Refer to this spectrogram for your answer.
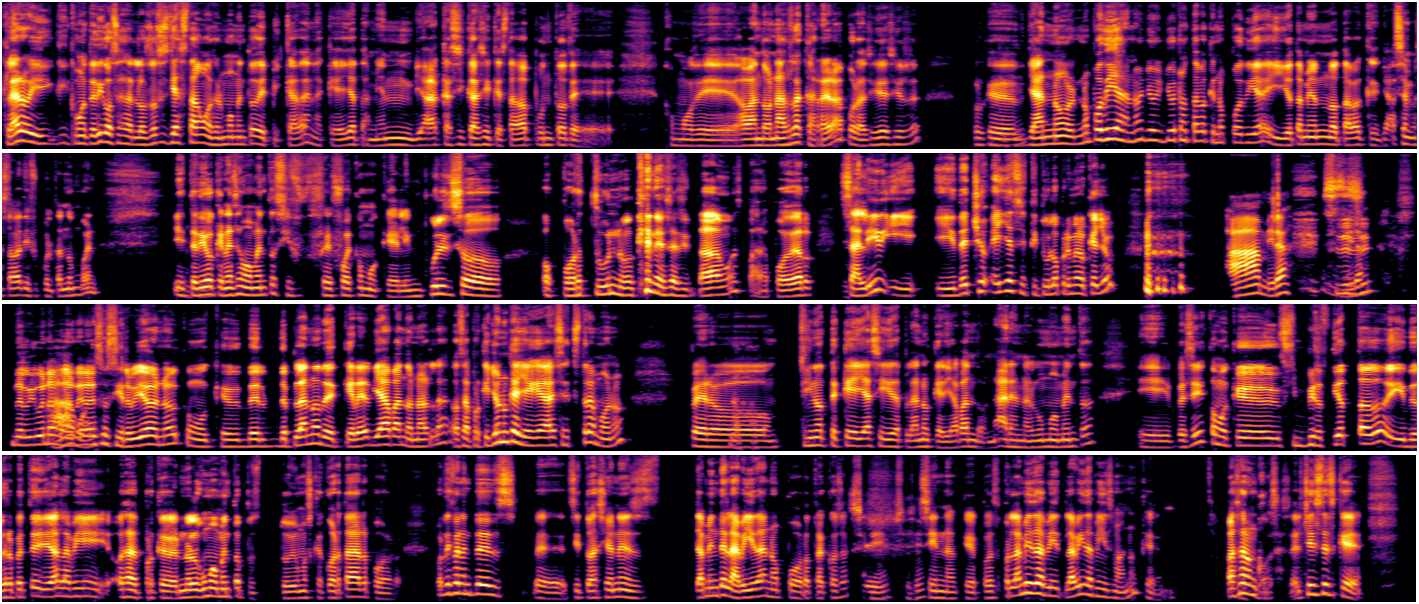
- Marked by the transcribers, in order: chuckle; unintelligible speech; chuckle
- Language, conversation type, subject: Spanish, podcast, ¿Quién fue la persona que más te guió en tu carrera y por qué?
